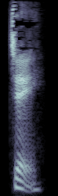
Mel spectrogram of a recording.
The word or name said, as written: c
